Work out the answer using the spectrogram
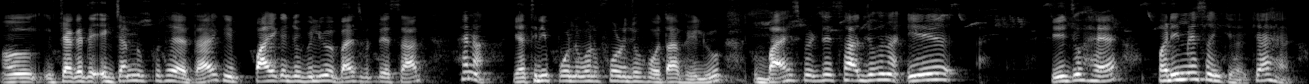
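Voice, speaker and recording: A woman's voice: fairly low pitch, a little mellow. A woman teaching a maths lesson online. She explains patiently, repeats herself often, and asks and answers her own check-in questions. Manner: patient, drawn-out explaining pace with frequent fillers. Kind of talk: online classroom lecture.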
